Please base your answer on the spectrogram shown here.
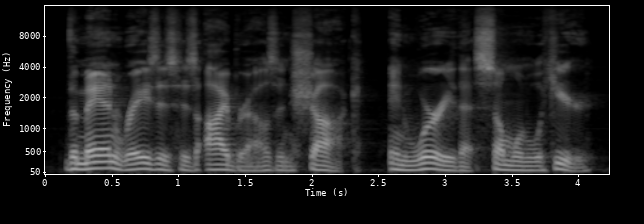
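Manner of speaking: plain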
